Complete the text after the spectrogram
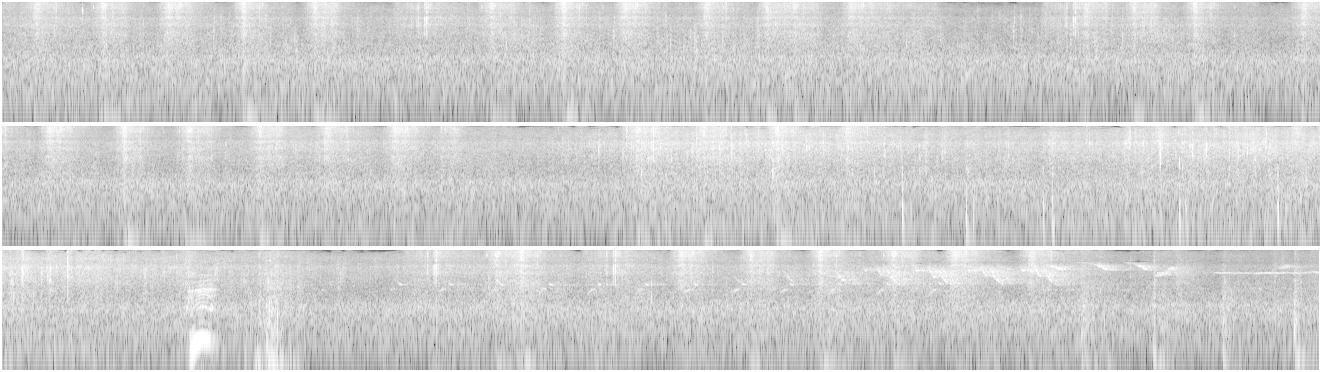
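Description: Footsteps run steadily over grass and stone.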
